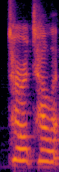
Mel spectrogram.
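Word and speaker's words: Turritella: the yellow jasper and if i can pronounce it correctly it almost sounds italian taratella agate the one that has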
